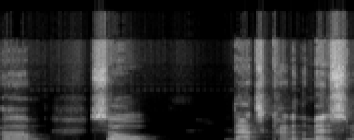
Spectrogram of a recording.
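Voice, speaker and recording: A man talks in an unremarkable speaking voice with an American accent, medium in pitch with ordinary pitch variation. The recording is very clean, with a silent background. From Standing Rock Sioux Reservation, USA. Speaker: Lakota storyteller and language instructor. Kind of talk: interview answer.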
